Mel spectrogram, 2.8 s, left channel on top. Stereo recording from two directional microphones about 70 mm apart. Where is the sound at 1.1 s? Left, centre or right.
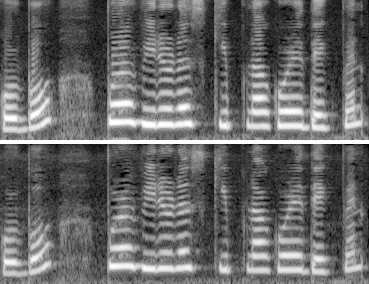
Left.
